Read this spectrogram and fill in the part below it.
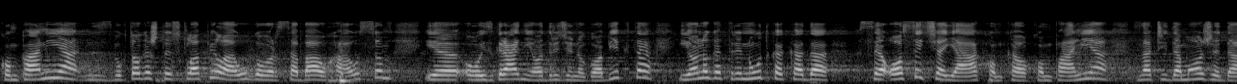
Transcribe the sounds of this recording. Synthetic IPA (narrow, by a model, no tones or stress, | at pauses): ko̞mpanijazbo̞ɡt̪o̞ɡaʃt̪o̞je̞sklˠo̞pilˠauɡo̞ʋo̞ɾsabauxauso̞m | oizɡɾaːd̪ɲio̞d̪ɾeːd͡ʑe̞no̞ɡo̞bje̞kt̪a | io̞no̞ɡat̪ɾe̞nuːt̪kakad̪a | se̞o̞set͡ɕajaːko̞mkaoko̞mpanija | znaːt͡ʂid̪amo̞ʒed̪a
